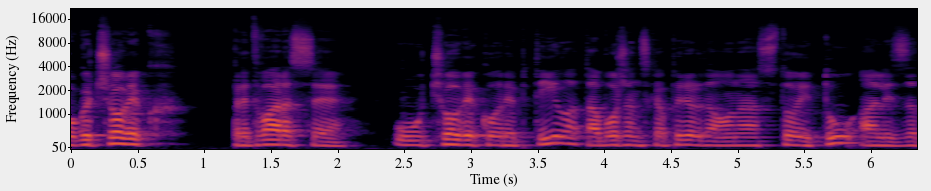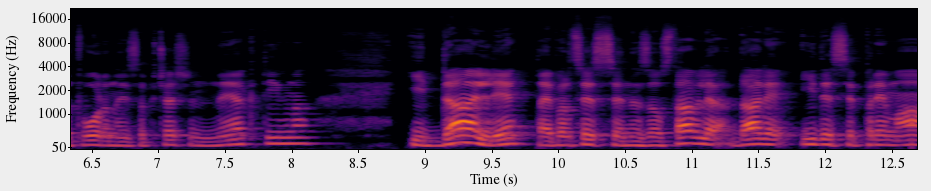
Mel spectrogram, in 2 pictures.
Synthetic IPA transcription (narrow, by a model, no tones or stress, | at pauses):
boɡot͡ʃo̞ʋjek | pɾet̪ʋaːɾase | ut͡ʃo̞ʋjekoɾept̪ilˠat̪aːbo̞ʒanskapɾiɾod̪ao̞nast̪o̞it̪uːʔalizat̪ʋo̞ɾenaizape̥t͡ʃaːt͡ɕneakt̪iʋna | id̪alʲet̪aːjpɾot̪sesːenezaost̪aʋʎʲa̰d̪alʲeid̪esepɾema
